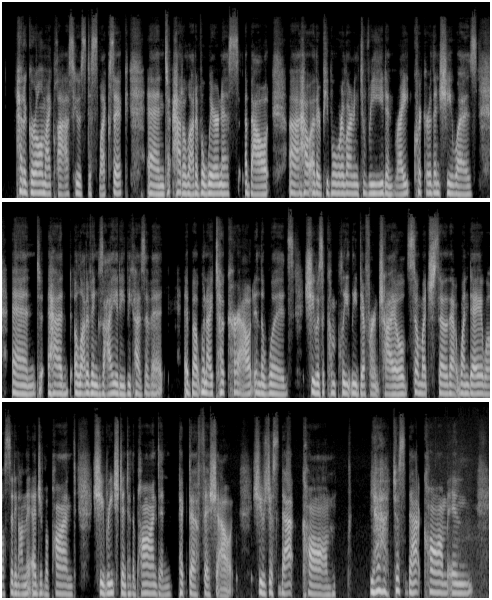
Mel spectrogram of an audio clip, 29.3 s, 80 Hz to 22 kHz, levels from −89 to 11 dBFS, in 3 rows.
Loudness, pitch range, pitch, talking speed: -17 LUFS, 170-195 Hz, 180 Hz, 180 wpm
